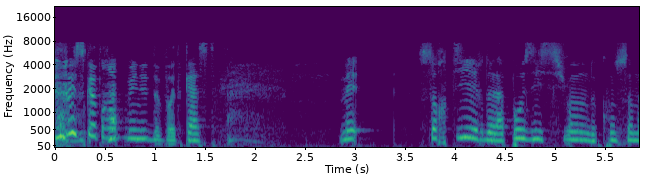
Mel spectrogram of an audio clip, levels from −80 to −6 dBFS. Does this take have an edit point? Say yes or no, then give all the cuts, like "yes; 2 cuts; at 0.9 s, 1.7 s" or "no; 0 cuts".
no; 0 cuts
